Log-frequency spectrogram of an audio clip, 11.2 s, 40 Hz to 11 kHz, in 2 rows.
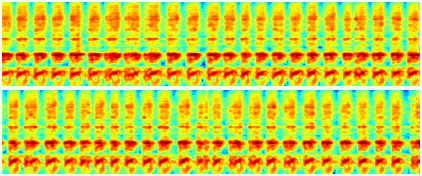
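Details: Old Cummins diesel started at -1° with no grid heaters and no block heater: cold clattering with strong uneven pulsing lope, about two beats a second, running hard just after start; still too cold to start cleanly without heaters.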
